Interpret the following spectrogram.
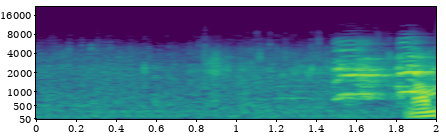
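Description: Backyard chickens clucking faintly, then a loud rooster crow beginning about three-quarters of the way in.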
